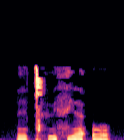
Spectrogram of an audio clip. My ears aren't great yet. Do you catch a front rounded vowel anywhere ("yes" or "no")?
yes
